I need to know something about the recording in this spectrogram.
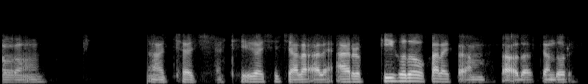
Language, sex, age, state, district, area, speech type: Santali, male, 18-30, West Bengal, Bankura, rural, conversation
